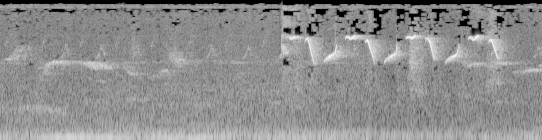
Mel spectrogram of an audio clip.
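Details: A captive cinereous tit sings a variation song used as a lure: faint high whistles give way to a fast, steady series of sharp, bright notes, about four per second; Cinereous tit.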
